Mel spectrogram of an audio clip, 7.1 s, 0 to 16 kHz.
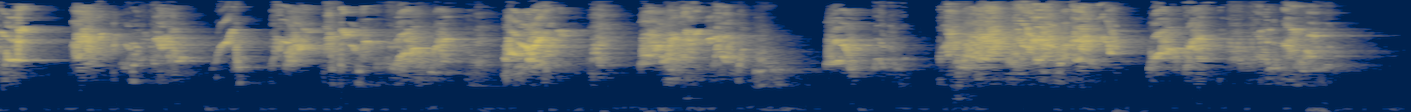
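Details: Lovebirds chirping at an owner's home in August 2019, recorded with little engine noise: steady rows of scratchy, shrill notes in short phrases, ending in a long loud burst of chatter.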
